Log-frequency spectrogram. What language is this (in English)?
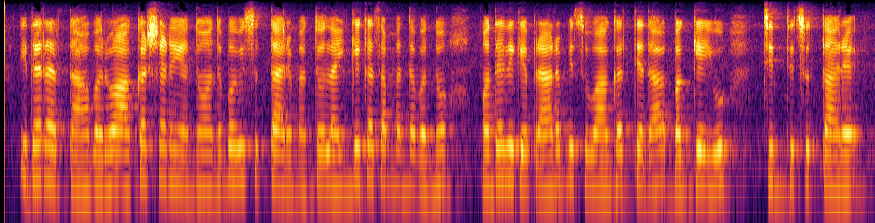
Kannada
